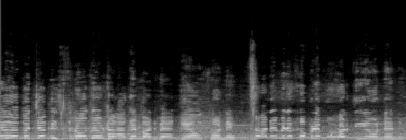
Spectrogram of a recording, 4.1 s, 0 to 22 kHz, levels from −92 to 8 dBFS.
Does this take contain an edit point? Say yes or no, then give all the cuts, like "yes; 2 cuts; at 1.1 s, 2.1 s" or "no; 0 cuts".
yes; 1 cut; at 2.4 s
